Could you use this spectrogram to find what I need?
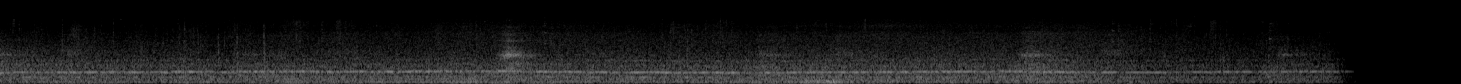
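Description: Wind howls steadily across open snow.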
